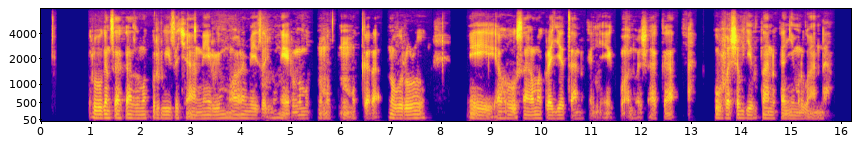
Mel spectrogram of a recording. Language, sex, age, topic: Kinyarwanda, male, 18-24, government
